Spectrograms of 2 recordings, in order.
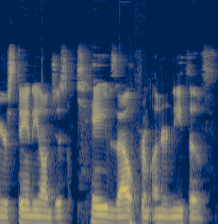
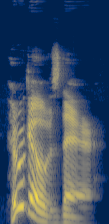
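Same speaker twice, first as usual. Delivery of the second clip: big, very loud, booming voice; 10 dB louder than usual. In a role-play, a character challenges whoever comes in: big booming voice. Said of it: "you just hear this big booming voice".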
